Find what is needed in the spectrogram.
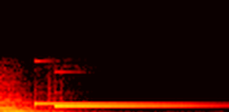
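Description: Background music cuts off about half a second in as a two-tone doorbell chime sounds, a higher note then a lower one, both ringing on and slowly fading.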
